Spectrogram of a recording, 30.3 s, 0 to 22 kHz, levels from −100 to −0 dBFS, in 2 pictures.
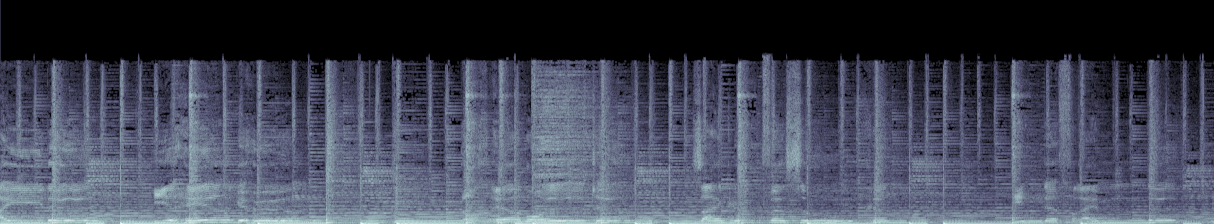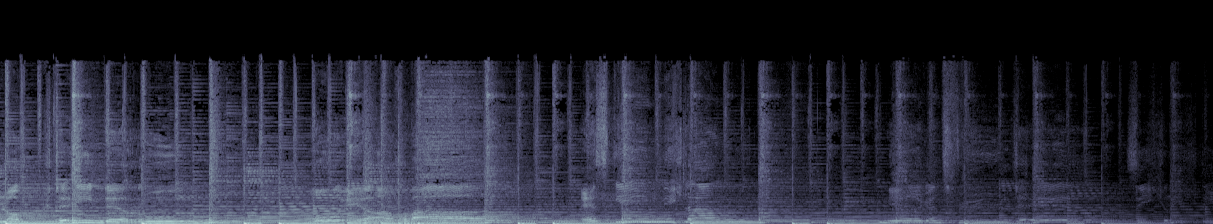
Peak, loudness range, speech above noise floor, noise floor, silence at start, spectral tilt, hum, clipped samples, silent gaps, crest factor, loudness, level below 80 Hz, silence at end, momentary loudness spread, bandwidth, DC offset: -2 dBFS; 19 LU; 41 dB; -65 dBFS; 0 s; -5.5 dB/octave; none; under 0.1%; none; 20 dB; -23 LUFS; -28 dBFS; 0 s; 19 LU; 16.5 kHz; 0.6%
